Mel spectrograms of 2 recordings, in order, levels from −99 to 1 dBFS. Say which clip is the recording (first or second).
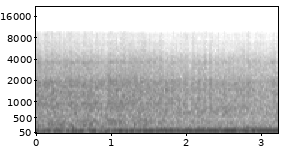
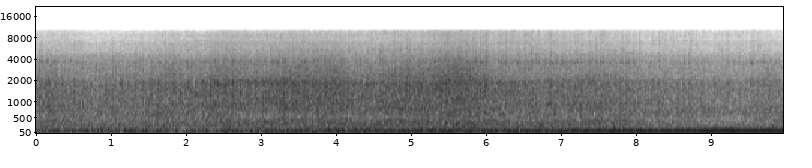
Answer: second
